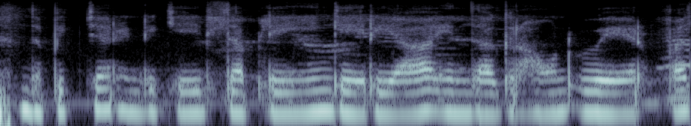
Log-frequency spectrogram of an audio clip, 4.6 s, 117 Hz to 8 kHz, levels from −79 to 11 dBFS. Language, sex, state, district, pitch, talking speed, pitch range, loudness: English, female, Haryana, Rohtak, 185 Hz, 155 wpm, 180-195 Hz, -16 LUFS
